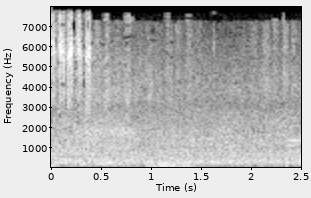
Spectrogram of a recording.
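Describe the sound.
Scratchy rubbing of a thick black Edding marker colouring in an area with firm strokes. The steady, faint scraping runs continuously and is heard alone.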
